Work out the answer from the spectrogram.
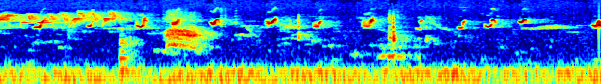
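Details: Baby chicks cheeping, short high rising peeps scattered through the clip, with a brief rustle early on and a constant low hum underneath.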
